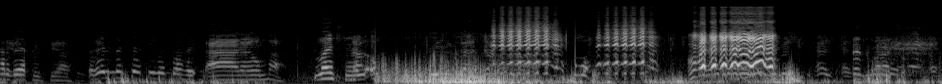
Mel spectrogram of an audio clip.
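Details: Goats calling with wavering, nasal bleats, several quieter at first, then two loud, harsh, strained bleats in the second half over a background of voices.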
